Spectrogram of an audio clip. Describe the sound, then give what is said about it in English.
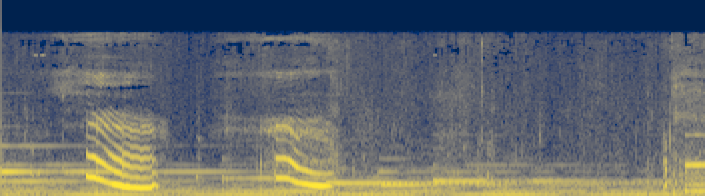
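A male puppy gives two short, squeaky yawns, each sliding down in pitch, over a steady low hum. “Uh, it's a cute sound. He does this little yawn.”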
